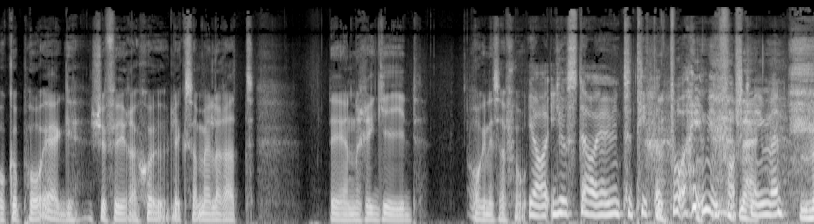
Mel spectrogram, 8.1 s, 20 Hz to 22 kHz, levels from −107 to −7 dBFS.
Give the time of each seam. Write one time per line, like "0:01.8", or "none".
none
